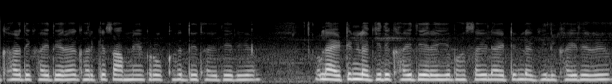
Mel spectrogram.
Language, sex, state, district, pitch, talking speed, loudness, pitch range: Hindi, female, Uttar Pradesh, Varanasi, 220 Hz, 285 wpm, -15 LUFS, 220-225 Hz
